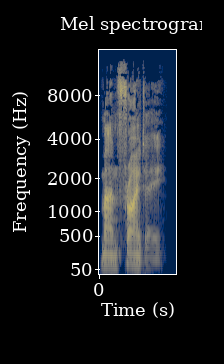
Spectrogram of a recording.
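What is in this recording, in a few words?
"man friday", English, uk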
